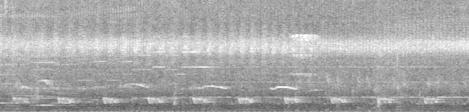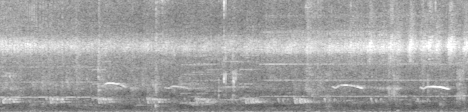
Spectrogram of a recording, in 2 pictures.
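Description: A bird calling in a long, even series of short notes, about two a second, with another bird giving occasional brief arched chirps and a steady high-pitched buzz behind.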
